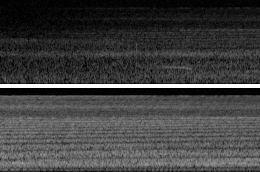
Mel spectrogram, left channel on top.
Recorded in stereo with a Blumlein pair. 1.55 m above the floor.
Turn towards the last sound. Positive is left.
turn(degrees=-55)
